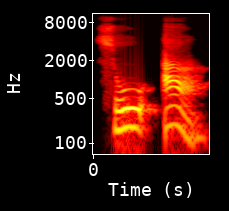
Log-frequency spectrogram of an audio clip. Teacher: maka si A-nya ditepatkan ke pangkal tenggorokan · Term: Hamzah, hamzah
